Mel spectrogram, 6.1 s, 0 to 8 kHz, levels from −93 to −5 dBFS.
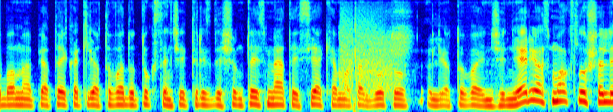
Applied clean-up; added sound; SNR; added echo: none; Gunshot, gunfire; 13 dB; none.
